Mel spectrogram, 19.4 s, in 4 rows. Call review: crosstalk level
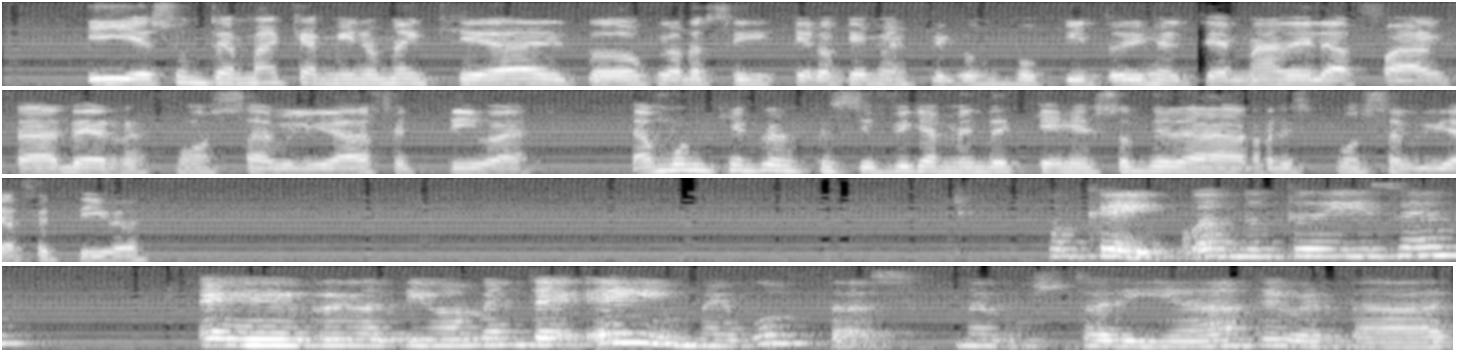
none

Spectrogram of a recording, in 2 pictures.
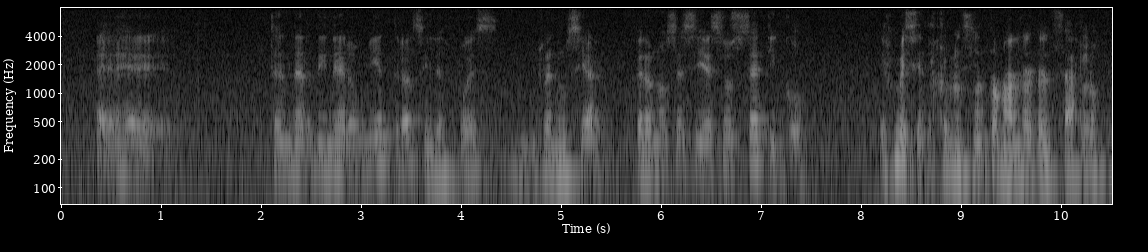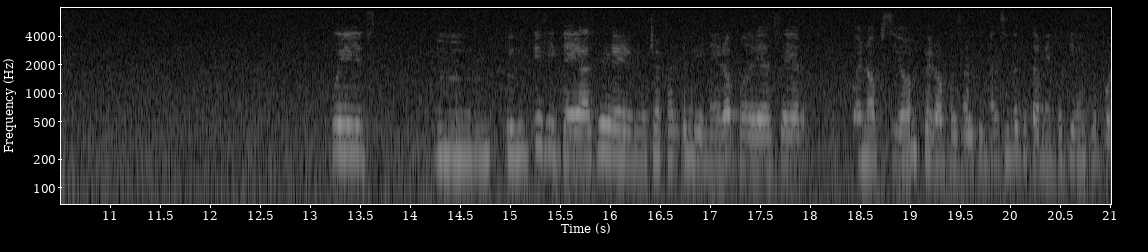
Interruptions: none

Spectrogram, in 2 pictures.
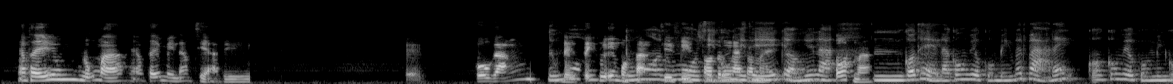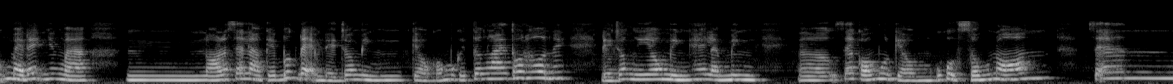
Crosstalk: present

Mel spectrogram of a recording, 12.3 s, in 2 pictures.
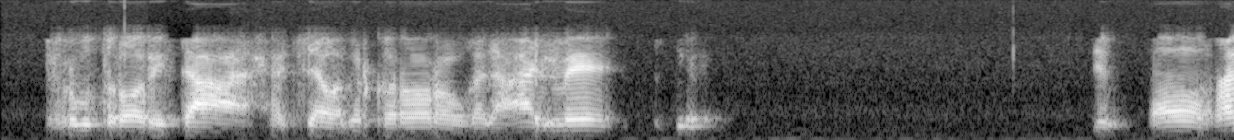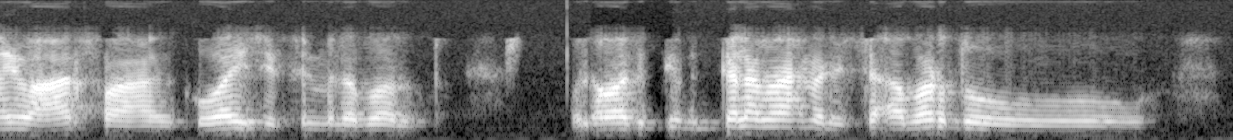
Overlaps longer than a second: none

